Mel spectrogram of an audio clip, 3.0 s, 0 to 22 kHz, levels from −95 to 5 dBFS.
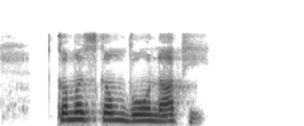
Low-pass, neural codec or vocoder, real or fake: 7.2 kHz; none; real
